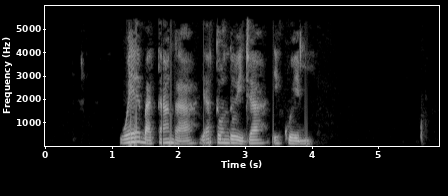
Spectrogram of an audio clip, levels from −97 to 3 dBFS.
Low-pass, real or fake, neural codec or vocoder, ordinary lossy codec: 5.4 kHz; real; none; MP3, 48 kbps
